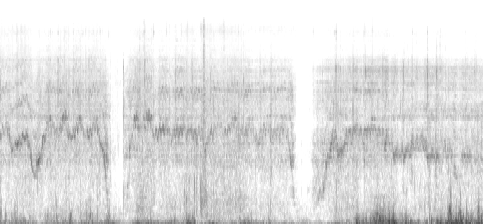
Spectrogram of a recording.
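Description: Spinning fishing reel whirring as a hooked fish is cranked in, its pitch wavering with the cranking speed and cutting out briefly twice. Wind rumbles on the microphone, most strongly near the end.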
